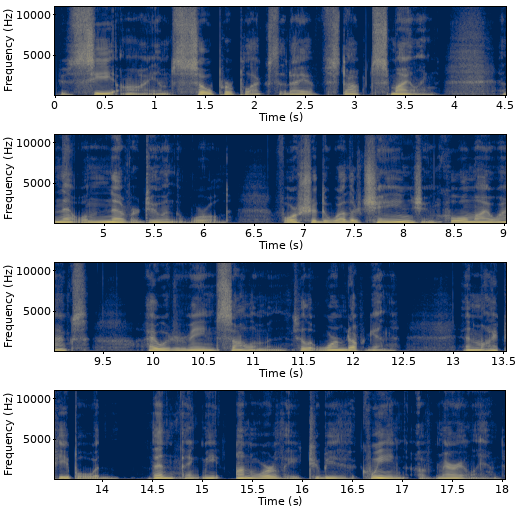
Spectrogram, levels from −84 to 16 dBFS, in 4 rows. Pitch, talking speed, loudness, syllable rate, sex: 115 Hz, 170 wpm, -19 LUFS, 4.5 syllables/s, male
